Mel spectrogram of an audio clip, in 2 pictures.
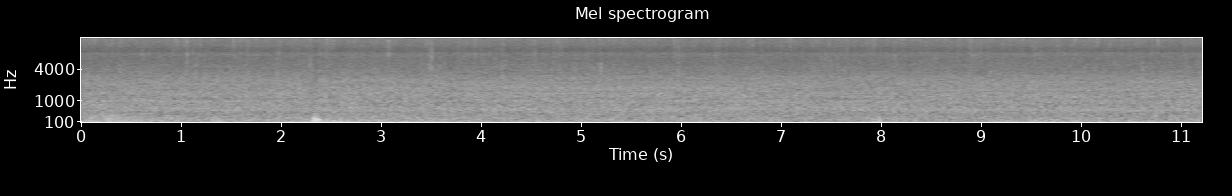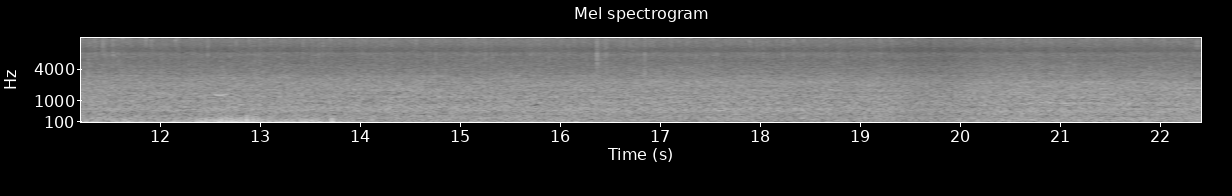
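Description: Heavy tropical rain falling steadily, a dense even hiss. A brief low thump about two seconds in and a short low rumble around the middle stand out from it.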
